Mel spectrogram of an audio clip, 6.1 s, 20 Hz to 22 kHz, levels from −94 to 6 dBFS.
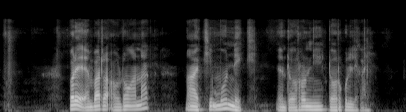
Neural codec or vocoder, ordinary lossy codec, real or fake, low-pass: codec, 24 kHz, 3.1 kbps, DualCodec; none; fake; 10.8 kHz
